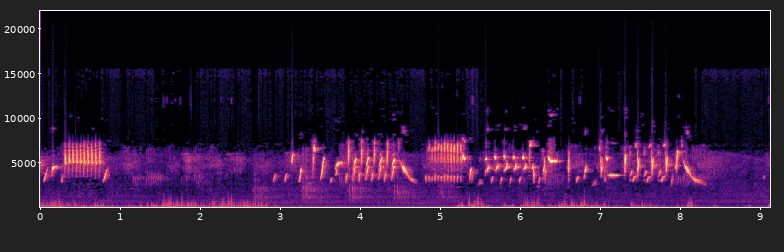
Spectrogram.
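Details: European goldfinch song intended for tutoring young chicks. A buzzy trill opens, followed by a pause with low knocking and rumbling. Then comes a long run of sparkling, rapid twitters mixed with harsh buzzy notes.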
